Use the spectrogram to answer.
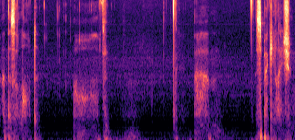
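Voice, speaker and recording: An ASMR host whispering casual trivia, hushed and unvoiced, musing with frequent ums. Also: drawn-out words.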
